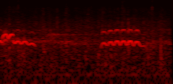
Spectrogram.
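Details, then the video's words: Wavering loon tremolos in light rain, two quavering phrases with a higher and lower voice overlapping, separated by a short gap, over steady rain hiss. "Light Rain & LOON Sounds - Loon Calls"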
